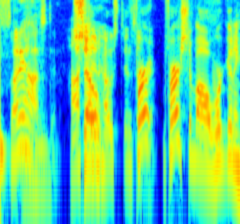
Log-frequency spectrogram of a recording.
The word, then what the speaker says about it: Hostin: Hostin. Hostin. Sunny Hostin.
